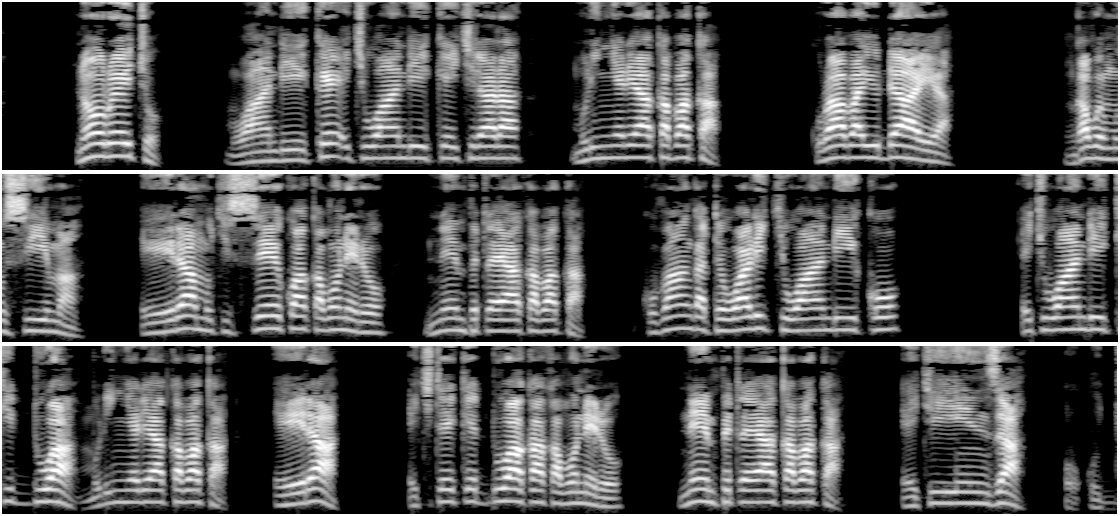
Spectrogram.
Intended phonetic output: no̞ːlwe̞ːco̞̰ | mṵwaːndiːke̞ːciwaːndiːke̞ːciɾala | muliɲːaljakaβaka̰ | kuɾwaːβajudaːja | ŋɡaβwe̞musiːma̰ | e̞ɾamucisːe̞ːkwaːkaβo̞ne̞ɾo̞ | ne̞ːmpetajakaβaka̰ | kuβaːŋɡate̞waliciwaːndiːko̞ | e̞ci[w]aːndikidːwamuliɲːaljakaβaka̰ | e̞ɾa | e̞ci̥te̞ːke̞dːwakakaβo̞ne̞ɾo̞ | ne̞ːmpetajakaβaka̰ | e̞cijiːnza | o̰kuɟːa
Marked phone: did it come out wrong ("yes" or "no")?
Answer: no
